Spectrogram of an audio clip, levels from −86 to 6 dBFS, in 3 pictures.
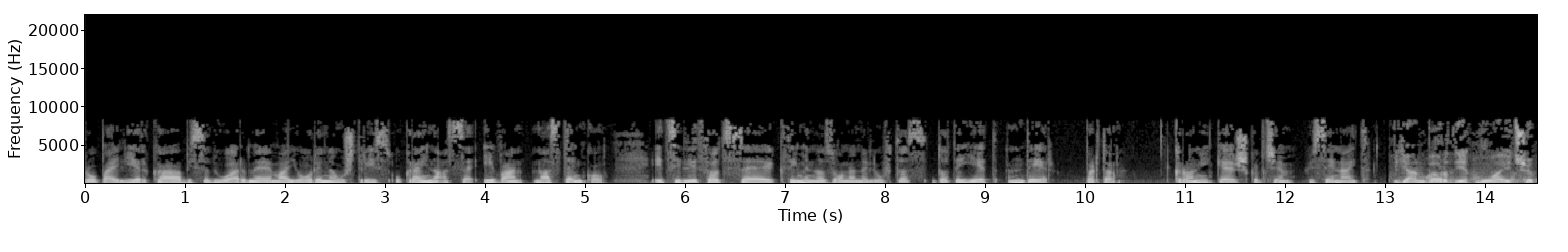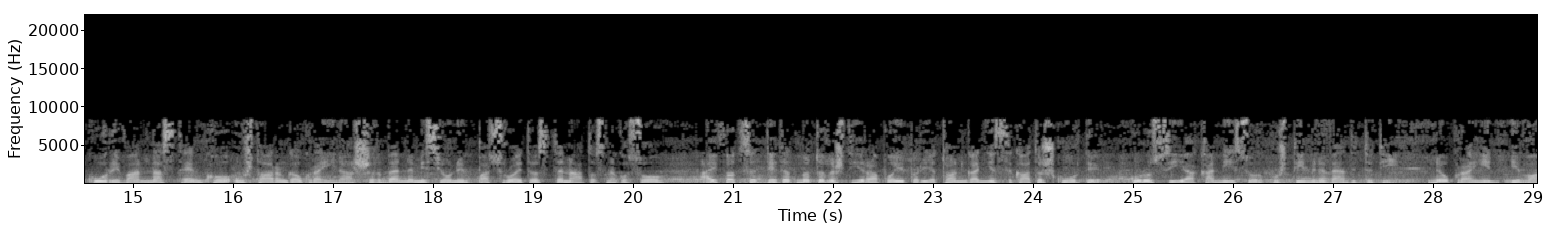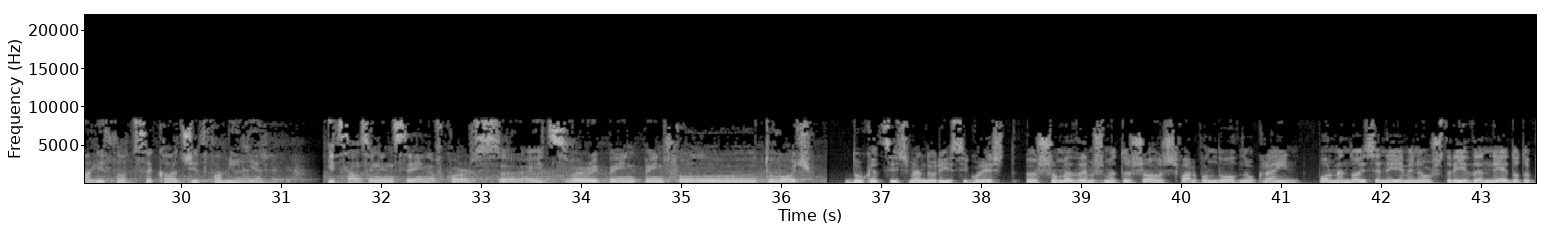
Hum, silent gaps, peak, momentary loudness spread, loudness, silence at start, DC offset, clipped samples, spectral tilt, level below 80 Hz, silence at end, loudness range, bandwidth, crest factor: none; none; -6 dBFS; 6 LU; -20 LUFS; 0 s; under 0.1%; under 0.1%; -5 dB/octave; -52 dBFS; 0 s; 2 LU; 8.8 kHz; 12 dB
